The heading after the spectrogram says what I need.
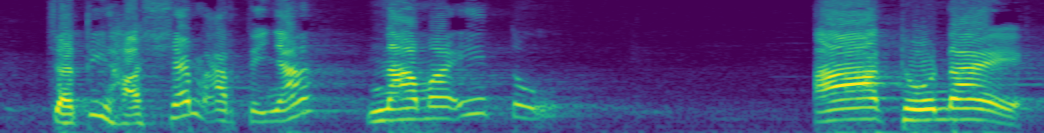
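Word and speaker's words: אדוני: Adonai, Alef, Dalet, Nun, Yod, Adonai.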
